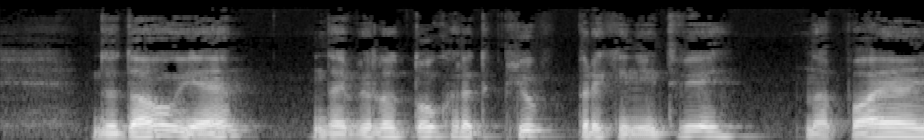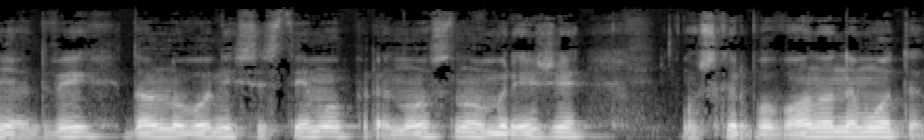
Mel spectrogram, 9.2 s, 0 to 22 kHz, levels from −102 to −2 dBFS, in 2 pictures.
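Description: Nothing in the recording stood out as a technical problem on listening.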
